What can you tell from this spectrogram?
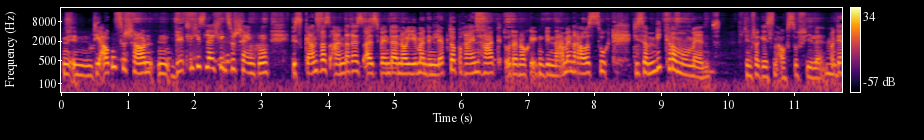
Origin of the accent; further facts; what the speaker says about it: Salzburg, Austria; Du hast jetzt gerade mein Heimatland Salzburg angesprochen.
